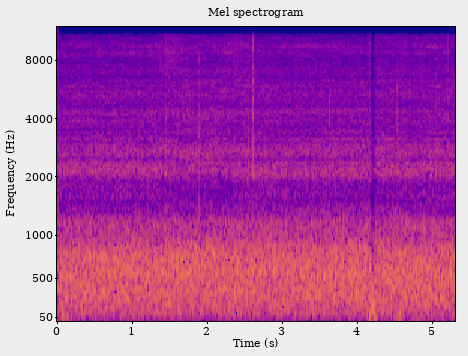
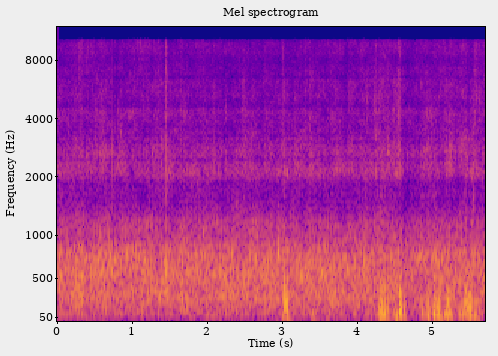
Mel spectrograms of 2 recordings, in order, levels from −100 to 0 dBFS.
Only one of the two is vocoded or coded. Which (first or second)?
second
